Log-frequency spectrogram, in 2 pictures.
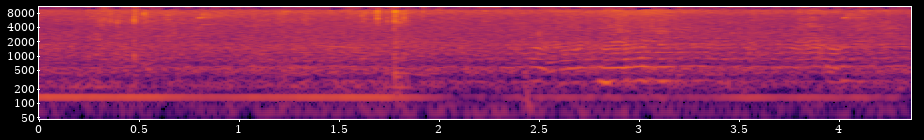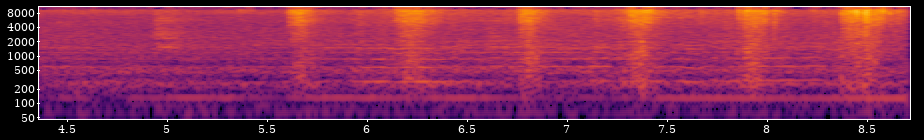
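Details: Honey bees at an opened Hive IQ beehive in Australia, mid-autumn 2023, during beekeeping work. A strong, even, low hum runs throughout, with a few sharp knocks and some soft handling noise.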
